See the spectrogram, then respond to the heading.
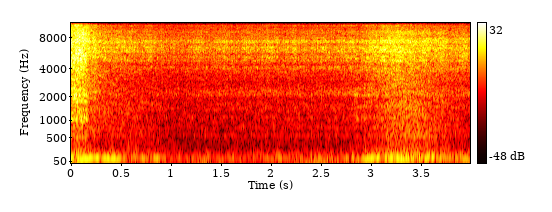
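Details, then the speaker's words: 1969 Oldsmobile Cutlass 442 tribute with a rebuilt 455 big-block V8 said to come from a '71 Cutlass, automatic with a rebuilt transmission, electric choke working: catches quickly, deep even idle, clean rev. A normal, healthy start. "And the electric choke does function. Works just as it is supposed to."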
